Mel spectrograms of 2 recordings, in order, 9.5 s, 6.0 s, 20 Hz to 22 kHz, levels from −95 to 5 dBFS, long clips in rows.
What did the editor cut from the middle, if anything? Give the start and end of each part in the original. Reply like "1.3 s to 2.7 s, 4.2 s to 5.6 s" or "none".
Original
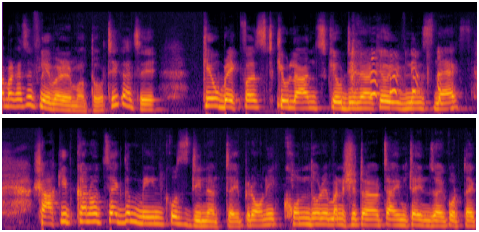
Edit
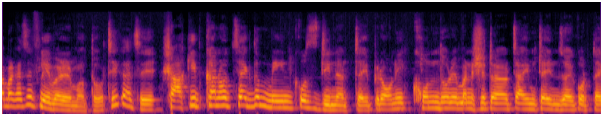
1.6 s to 5.0 s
